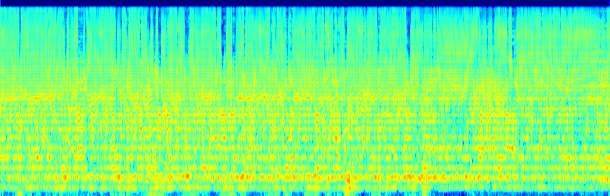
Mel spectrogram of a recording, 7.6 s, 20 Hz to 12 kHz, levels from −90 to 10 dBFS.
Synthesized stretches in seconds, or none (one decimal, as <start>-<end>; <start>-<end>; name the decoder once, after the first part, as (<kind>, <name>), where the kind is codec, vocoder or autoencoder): 0.0-7.6 (vocoder, BigVGAN v2)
